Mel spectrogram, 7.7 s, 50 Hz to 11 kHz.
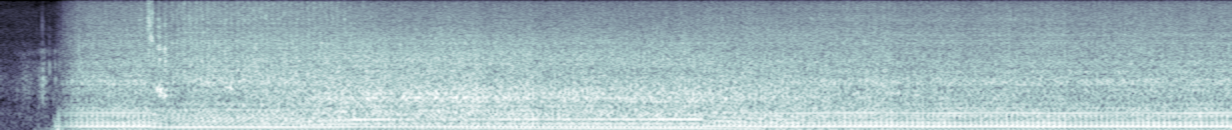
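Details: Husqvarna MZ6128 zero-turn mower after a new deck belt was fitted: fires up and settles into a steady, even engine drone with the deck drive running smoothly, no slap or squeal; belt sounds fine, normal running.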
